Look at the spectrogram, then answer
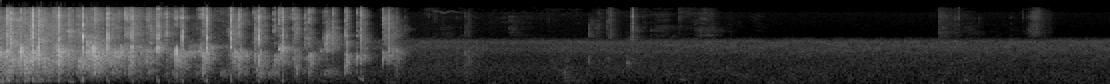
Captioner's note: applause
